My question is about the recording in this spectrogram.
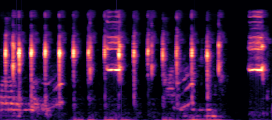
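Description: Indian ringneck parrot making a rapid run of sharp clicks, about five or six a second, broken by two short high squeaks, one in the middle and one near the end.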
